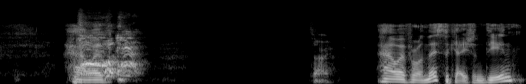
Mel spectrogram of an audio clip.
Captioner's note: coughs loudly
